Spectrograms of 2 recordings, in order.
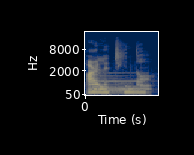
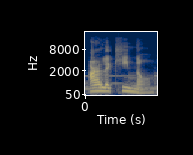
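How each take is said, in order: First: The name is said with an English-style pronunciation. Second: The name is said with an Italian-style pronunciation. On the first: The speaker calls it wrong. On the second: The speaker calls it right.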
